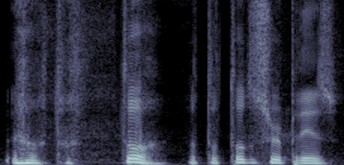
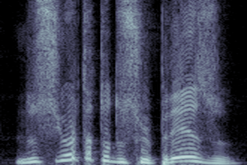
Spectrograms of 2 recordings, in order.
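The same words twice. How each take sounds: First: Victim answering. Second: High, loud inquiry; rescuer questioning. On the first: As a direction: stumble into repeating it back. Victim echoes the question. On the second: Man questioning a crash victim, loud and high. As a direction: call out the obvious question. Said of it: "o homem chegou pra ele e falou". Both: Acted.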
